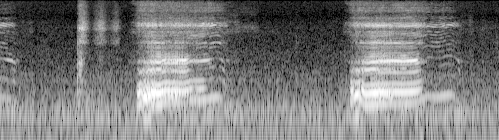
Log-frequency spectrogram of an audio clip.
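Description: Two long, rough, moaning snore breaths with a tonal, whistling quality, heard against low room noise.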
